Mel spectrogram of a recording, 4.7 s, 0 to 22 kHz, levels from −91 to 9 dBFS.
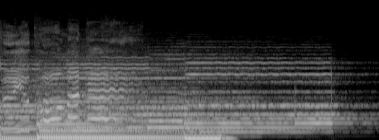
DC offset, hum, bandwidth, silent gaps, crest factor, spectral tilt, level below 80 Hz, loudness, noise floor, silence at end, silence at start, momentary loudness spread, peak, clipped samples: under 0.1%; none; 9 kHz; none; 16 dB; -7.5 dB/octave; -26 dBFS; -22 LUFS; -44 dBFS; 0.3 s; 0 s; 12 LU; -6 dBFS; under 0.1%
